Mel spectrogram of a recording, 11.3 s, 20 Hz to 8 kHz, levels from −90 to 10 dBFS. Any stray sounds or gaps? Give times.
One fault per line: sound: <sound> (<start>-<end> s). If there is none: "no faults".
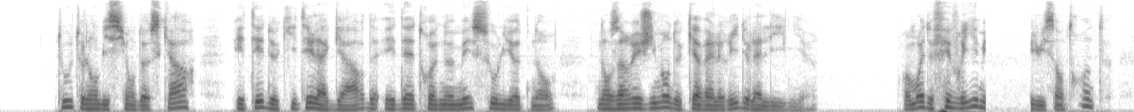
no faults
